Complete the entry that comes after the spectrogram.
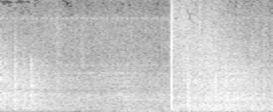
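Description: Firecrackers going off: a steady hiss of crackling pops, with one sharp, loud crack standing out partway through. No voices are heard.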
